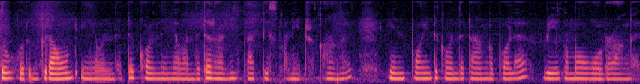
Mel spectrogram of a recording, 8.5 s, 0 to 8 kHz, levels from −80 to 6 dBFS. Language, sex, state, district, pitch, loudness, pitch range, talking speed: Tamil, female, Tamil Nadu, Nilgiris, 195 Hz, -21 LUFS, 190-205 Hz, 110 wpm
